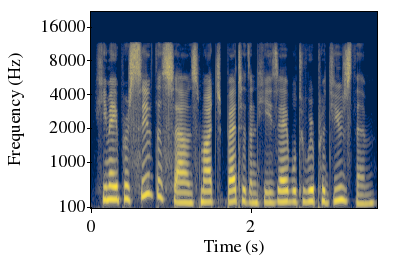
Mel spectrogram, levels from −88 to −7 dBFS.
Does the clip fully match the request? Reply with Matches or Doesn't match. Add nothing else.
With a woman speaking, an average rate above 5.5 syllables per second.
Matches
